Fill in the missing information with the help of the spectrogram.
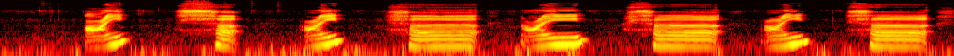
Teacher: عین اور ح کہاں سے ہوتے ہیں؟ حلق کے درمیانی حصے سے عین اور ح ادا ہوتے ہیں۔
